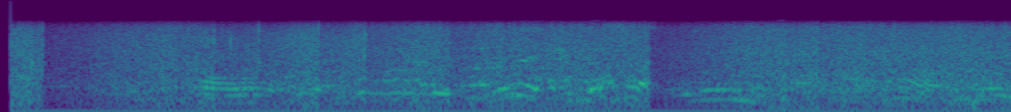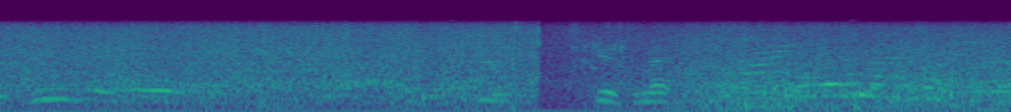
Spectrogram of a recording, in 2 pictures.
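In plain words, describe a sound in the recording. Fountains splash and rush steadily outdoors.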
